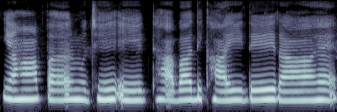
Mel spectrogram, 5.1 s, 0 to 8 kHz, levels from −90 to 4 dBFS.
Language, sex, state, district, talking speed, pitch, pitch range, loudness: Hindi, female, Madhya Pradesh, Katni, 105 wpm, 225 Hz, 220-235 Hz, -15 LUFS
